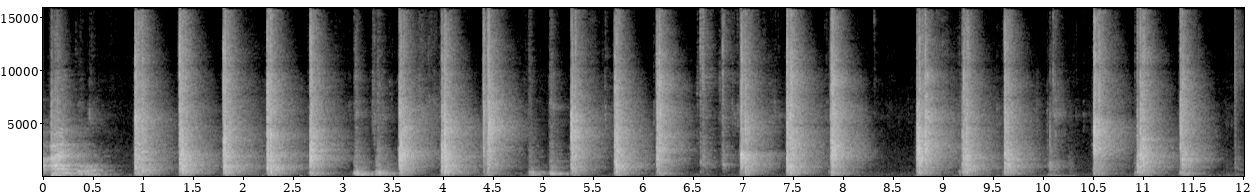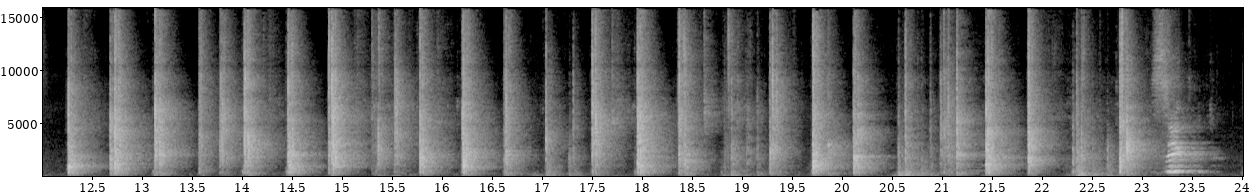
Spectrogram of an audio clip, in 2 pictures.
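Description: Several people clapping their hands together in a steady rhythm, about three claps a second, with two short breaks partway through.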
